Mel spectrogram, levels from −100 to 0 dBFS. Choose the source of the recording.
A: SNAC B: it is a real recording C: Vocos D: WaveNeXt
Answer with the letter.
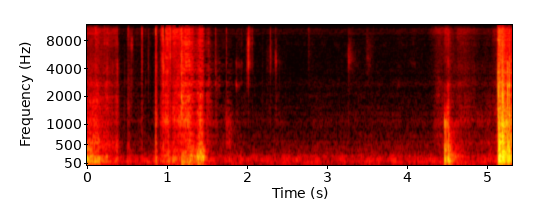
A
